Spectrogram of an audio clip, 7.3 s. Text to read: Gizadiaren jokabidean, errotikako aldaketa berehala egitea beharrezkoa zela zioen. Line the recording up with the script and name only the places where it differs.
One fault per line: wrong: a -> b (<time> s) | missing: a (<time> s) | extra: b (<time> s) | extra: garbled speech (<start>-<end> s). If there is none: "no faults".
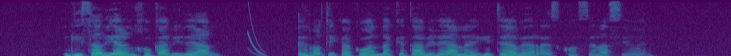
no faults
